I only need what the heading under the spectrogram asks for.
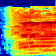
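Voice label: "huh", vocal sample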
